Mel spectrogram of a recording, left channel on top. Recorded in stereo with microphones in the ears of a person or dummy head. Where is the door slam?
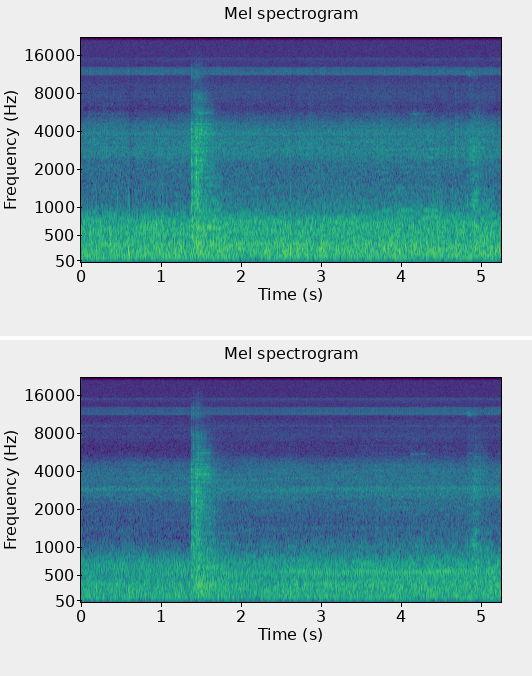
5° left (ahead or behind), 6 m.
